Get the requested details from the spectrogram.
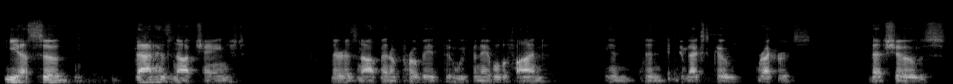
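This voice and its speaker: A man's voice: low-pitched, fairly bright tone, husky, dull audio. A man testifying as a witness at a hearing over a video call, giving brief, matter-of-fact answers. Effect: heard over a video call. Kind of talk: answering questions under examination.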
